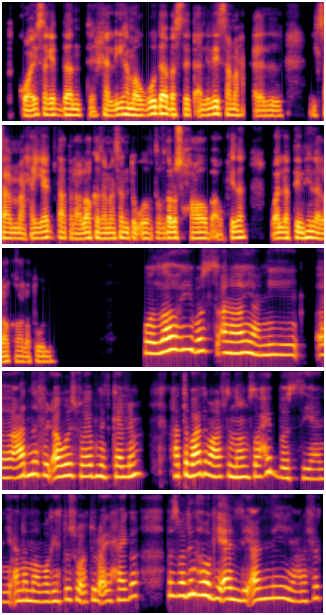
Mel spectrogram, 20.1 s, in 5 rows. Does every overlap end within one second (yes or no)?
yes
